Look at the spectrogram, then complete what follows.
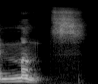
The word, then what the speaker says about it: months: you can just say months so replace the first sound in month months replace the thirst sound with a sound and you end up with months 13 months old okay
